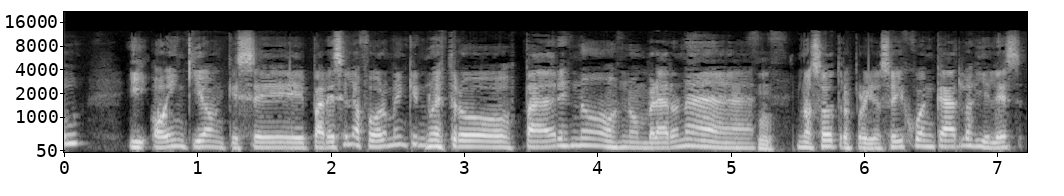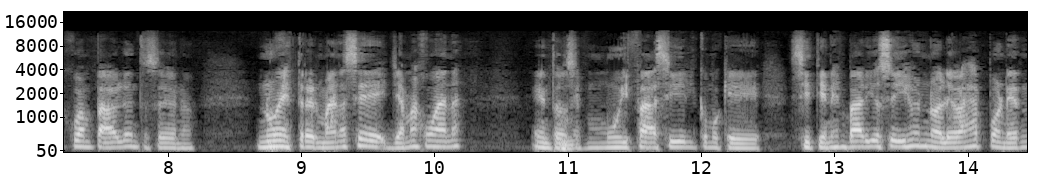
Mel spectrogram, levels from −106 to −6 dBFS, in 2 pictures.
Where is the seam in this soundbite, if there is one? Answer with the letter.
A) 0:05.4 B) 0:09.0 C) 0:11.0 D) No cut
C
